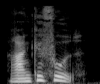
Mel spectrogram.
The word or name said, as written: rankefod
